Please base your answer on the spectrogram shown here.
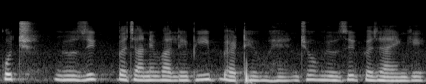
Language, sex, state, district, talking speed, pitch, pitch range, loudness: Hindi, female, Madhya Pradesh, Katni, 155 wpm, 200 Hz, 185-220 Hz, -19 LUFS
